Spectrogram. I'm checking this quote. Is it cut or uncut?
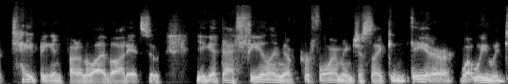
uncut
